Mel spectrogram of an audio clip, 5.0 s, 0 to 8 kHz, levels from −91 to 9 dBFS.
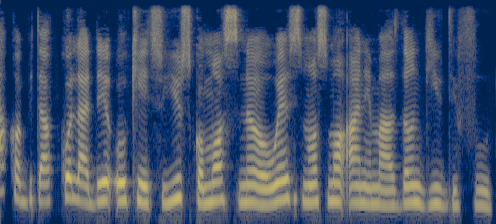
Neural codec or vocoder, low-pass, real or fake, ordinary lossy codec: codec, 16 kHz, 1 kbps, X-Codec, WavLM features, trained on Multilingual LibriSpeech; 7.2 kHz; fake; none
